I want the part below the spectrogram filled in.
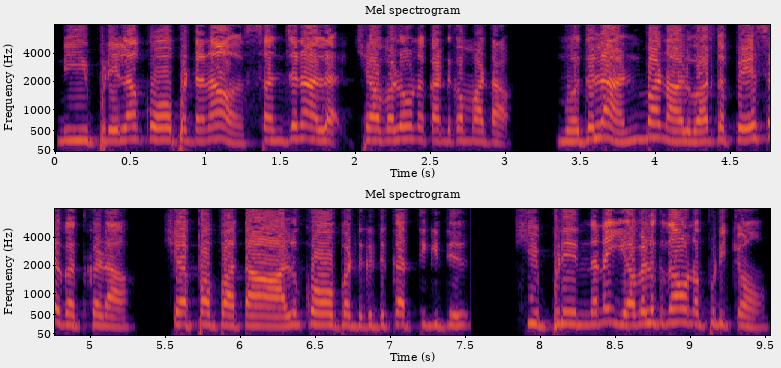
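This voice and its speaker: A woman's voice: high voice, steady tone, quick pace, dry recording, lightly acted. A woman doing a domineering cartoon mother. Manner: scolding, commanding. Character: domineering scheming mother of a grown son. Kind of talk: cartoon voice acting.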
